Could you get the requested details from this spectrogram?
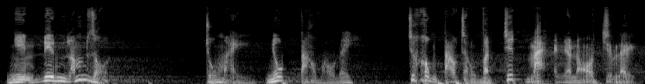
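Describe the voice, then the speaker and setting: Casting: man playing a low, gruff, cursing male ghost, quiet and close. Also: huge pitch swings, normal speed, big-room sound, exaggerated voice. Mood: accusing. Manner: cursing, growling.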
